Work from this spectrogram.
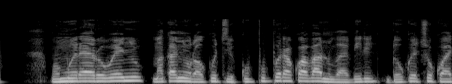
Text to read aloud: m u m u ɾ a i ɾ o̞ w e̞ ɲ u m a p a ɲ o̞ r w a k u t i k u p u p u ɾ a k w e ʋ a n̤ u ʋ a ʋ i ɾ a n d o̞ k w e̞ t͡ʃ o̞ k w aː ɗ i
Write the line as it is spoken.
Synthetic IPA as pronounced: m u m u ɾ a i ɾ o̞ w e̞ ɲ u m a k a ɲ o̞ r w a k u t i k u p u p u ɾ a k w a ʋ a n̤ u ʋ a ʋ i ɾ i n d o̞ k w e̞ t͡ʃ o̞ k w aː ɗ i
